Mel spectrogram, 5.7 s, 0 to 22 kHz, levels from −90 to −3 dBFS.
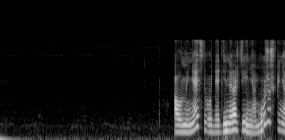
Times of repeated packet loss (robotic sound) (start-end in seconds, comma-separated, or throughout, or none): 3.96-5.55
